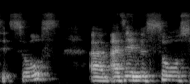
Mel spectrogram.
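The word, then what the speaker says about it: SORSE: online series of events called Source or I pronounce it Source um as in the source of all RSC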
